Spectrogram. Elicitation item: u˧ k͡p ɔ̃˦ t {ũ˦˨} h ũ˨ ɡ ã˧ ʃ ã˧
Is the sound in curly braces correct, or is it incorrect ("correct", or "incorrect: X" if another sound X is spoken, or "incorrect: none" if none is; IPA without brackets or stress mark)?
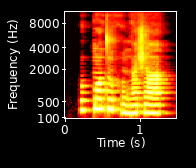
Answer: incorrect: ũ˧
